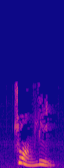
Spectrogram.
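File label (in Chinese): "壮丽", Mandarin; chinese flashcards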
